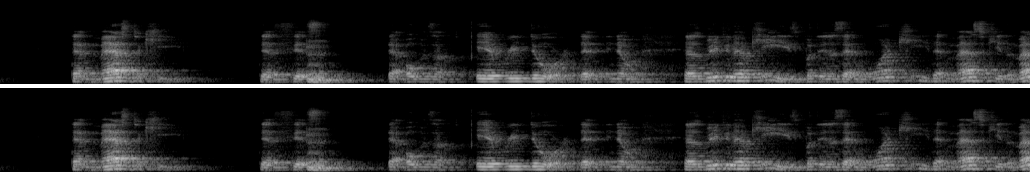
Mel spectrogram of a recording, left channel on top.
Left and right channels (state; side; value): identical; both; correlation 1.00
